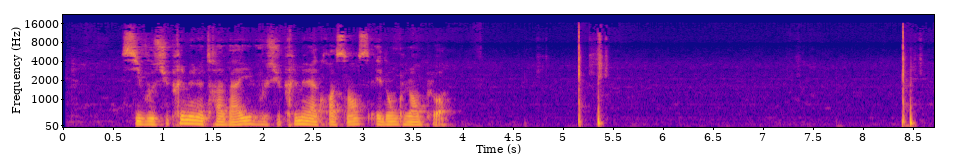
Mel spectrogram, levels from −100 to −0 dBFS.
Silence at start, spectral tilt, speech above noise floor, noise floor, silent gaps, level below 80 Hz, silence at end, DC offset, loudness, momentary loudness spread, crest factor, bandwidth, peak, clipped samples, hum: 0.6 s; -5.5 dB/octave; 44 dB; -65 dBFS; none; -50 dBFS; 0.2 s; under 0.1%; -22 LUFS; 10 LU; 24 dB; 16.5 kHz; 0 dBFS; under 0.1%; none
